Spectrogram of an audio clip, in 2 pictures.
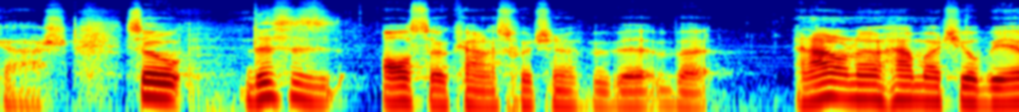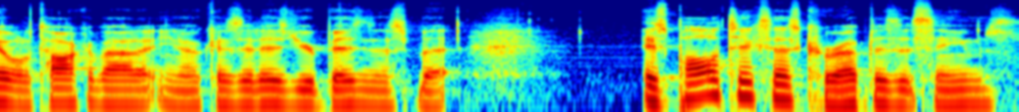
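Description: An unremarkable speaking voice with an American accent, talking at a fairly quick pace. The pitch rises and falls in an ordinary way. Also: man, medium pitch for a man. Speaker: podcast host. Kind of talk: casual chat. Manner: excitable.

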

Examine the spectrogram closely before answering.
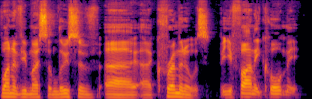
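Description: Speaking with a New Zealand accent, a man has a medium pitch. He talks at a fairly quick pace. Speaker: YouTuber. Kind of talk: casual chat.

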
